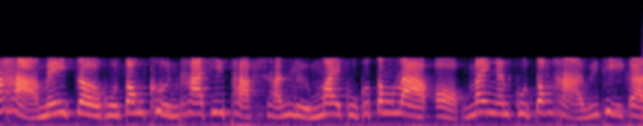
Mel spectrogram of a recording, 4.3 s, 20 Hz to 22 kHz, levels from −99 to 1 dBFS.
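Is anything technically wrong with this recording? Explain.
No, the speech simply carries the expected character of G.711 telephone coding, with nothing above 4 kHz and a faint level-following quantisation hiss, and no fault is audible.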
